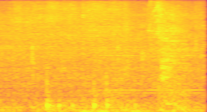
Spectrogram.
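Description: Quiet room tone with a few soft, irregular low knocks, one a little stronger about half a second in.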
